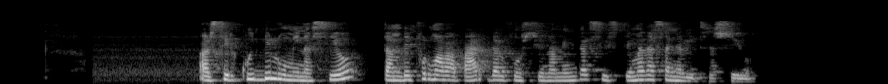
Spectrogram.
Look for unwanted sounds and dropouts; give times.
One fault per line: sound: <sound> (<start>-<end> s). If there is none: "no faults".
no faults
